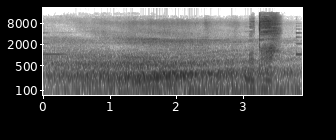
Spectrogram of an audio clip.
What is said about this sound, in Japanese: 戦闘機。 ほんと嫌な音。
